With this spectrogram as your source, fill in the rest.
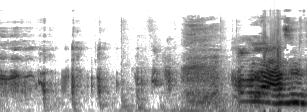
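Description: A young woman giggles close by.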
